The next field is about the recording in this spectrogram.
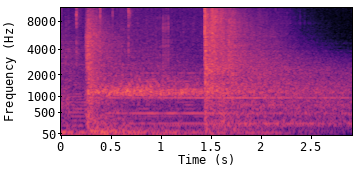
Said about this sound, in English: A bullet between the eyes finishes the job.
